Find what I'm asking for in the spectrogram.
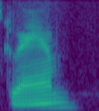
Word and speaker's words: Graham: Last name is Graham, Golf, Romeo, Alpha, Hotel, Alpha, Mike.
